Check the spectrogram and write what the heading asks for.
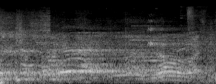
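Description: Indistinct men's voices talking in an echoing indoor sports hall, opening with a single low thump.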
